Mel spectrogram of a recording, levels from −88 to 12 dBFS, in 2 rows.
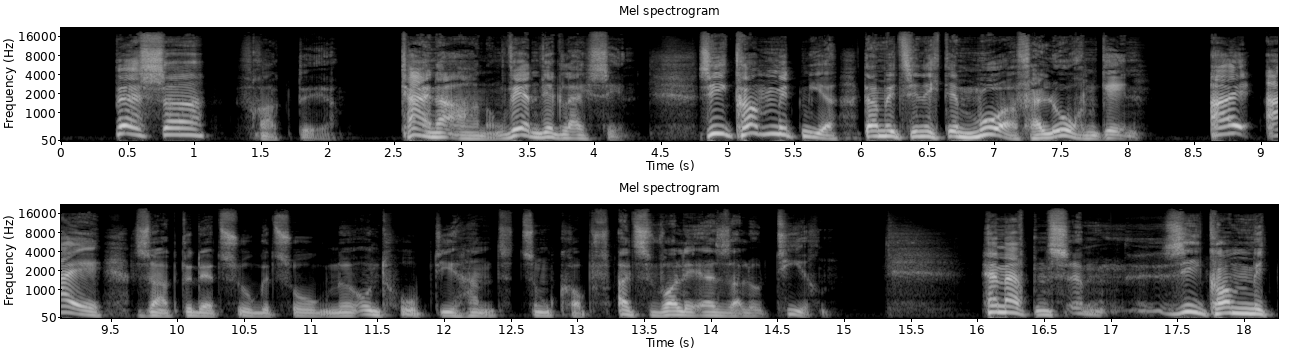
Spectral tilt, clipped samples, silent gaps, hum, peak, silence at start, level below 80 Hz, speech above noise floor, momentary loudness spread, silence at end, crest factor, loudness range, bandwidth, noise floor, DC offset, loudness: -4.5 dB/octave; under 0.1%; none; none; -2 dBFS; 0.4 s; -60 dBFS; 32 dB; 16 LU; 0.05 s; 18 dB; 8 LU; 19 kHz; -51 dBFS; under 0.1%; -20 LUFS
